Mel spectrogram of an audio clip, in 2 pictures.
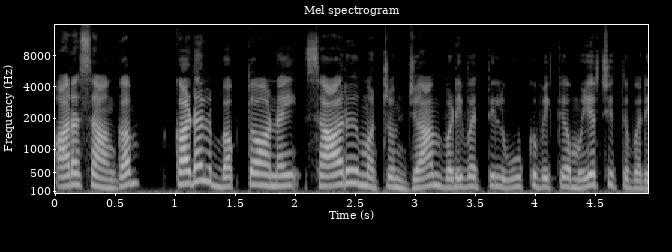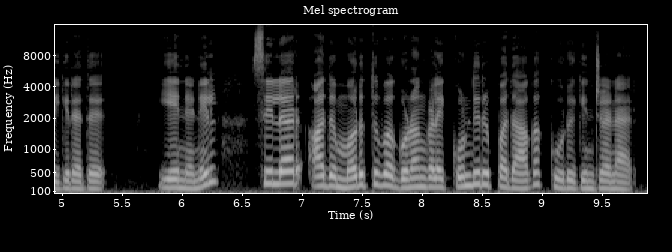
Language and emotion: Tamil, neutral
